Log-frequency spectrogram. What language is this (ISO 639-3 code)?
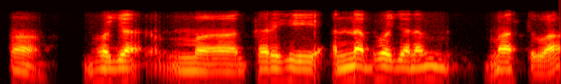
san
